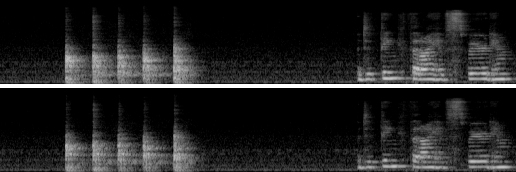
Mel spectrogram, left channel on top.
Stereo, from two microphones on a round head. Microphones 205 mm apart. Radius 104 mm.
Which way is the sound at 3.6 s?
15° left (ahead or behind).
